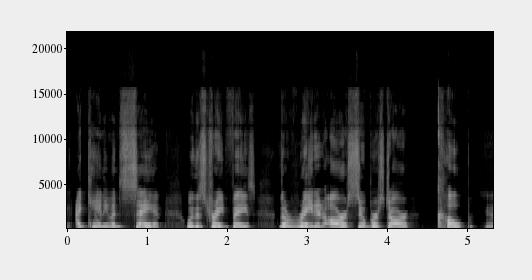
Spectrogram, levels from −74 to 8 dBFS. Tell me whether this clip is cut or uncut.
uncut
